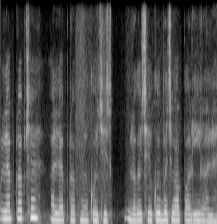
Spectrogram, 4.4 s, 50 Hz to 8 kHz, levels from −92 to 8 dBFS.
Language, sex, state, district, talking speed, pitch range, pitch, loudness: Maithili, female, Bihar, Katihar, 205 wpm, 220-260 Hz, 235 Hz, -16 LUFS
